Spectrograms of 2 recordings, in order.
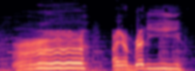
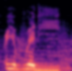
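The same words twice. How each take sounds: First: It is said in his normal voice. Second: It is said in a Kermit the Frog voice.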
